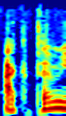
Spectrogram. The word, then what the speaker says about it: ACT: Ale to, na czym zależało twórcom aktu, to żeby, stąd też tak wymawiamy to słowo, bo czasami widzę tam różne próby językowe, różnie ludzie wymawiają ACT, często ktoś nie wie i nie zna, ale zależało im na tym, żeby to akt kojarzyć z działaniem.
